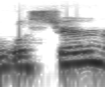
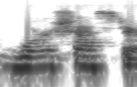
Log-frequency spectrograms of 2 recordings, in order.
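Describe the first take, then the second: First: It is said the local Massachusetts way. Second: It is said the way outsiders say it.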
